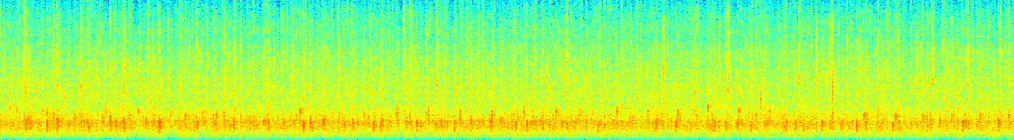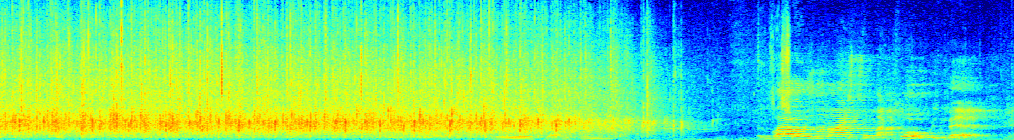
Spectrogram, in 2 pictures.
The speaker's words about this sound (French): Acclamons. Vraiment, il mérite l'acclamation spéciale.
